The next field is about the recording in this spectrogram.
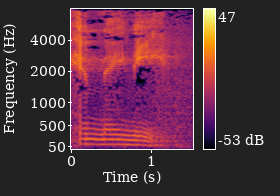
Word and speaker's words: Hineni: If you want to spell it out with dashes in between, it would be H-I-N-N-A-Y with a little apostrophe over the top of that, emphasis on the middle syllable. N-N-E-E, Hineni.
